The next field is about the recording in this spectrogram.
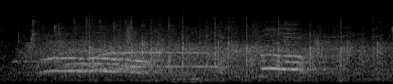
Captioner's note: audience applauding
